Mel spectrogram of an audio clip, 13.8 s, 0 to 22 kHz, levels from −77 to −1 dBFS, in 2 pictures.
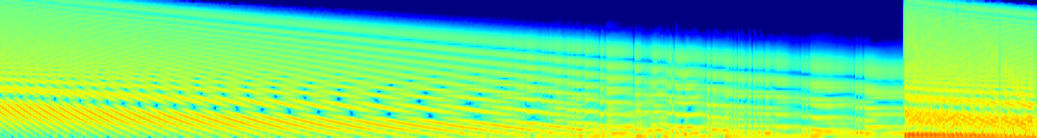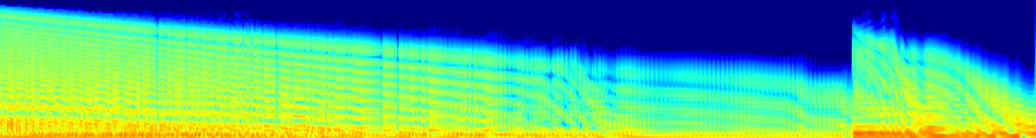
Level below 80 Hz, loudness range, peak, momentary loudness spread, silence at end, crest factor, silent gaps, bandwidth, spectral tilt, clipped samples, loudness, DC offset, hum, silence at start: -30 dBFS; 7 LU; -4 dBFS; 12 LU; 0 s; 14 dB; none; over 20 kHz; -3 dB/octave; under 0.1%; -18 LUFS; under 0.1%; none; 0 s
